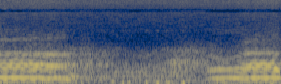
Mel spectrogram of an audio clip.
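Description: A man's voice chanting a Buddhist recitation in a low, steady monotone. One long held syllable fades about half a second in, and after a short pause another held syllable begins near the end.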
